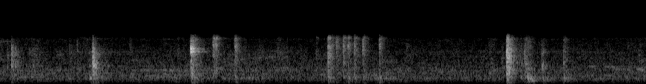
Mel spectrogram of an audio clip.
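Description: Irregular sharp clicks and clacks of small hard objects being handled: a few single knocks, then two short rattling clusters.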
